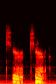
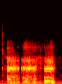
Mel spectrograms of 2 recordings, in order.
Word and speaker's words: Kira-Kira: me my first word Kira Kira I pronounced think kaaha but she knew what it meant kir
